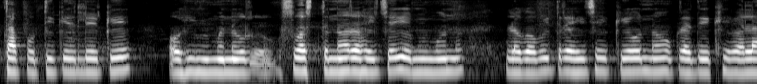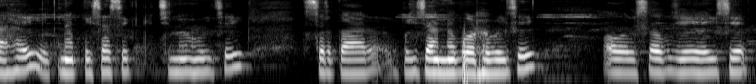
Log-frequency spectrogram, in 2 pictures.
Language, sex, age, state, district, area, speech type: Maithili, female, 60+, Bihar, Sitamarhi, rural, spontaneous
